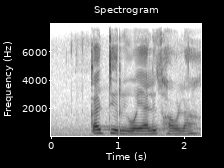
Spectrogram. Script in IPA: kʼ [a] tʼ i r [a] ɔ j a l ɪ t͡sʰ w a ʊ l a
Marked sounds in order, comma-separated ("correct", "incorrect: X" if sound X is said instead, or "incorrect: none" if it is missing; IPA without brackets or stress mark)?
correct, incorrect: i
